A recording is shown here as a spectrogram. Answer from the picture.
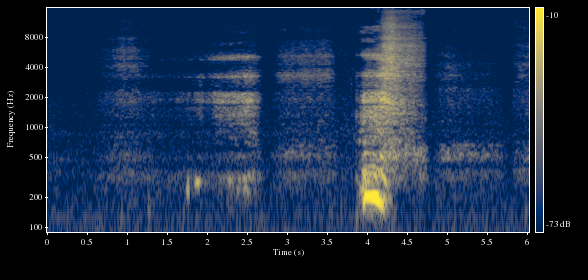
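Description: Muffled crying of a man gagged with duct tape: soft shaky breaths, then about four seconds in one loud, short sob with a brief falling whimper.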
